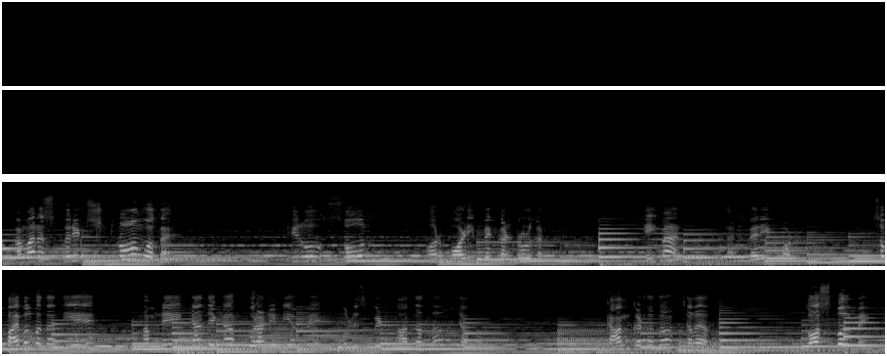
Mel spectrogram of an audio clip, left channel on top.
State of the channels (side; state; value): left; silent; digital silence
